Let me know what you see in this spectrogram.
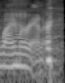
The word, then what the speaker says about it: Weimaraner: A Weimaraner. Is that how we say it? – Yeah.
